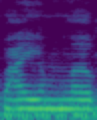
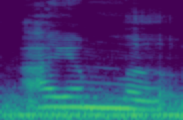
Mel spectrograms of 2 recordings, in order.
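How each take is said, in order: First: The phrase is said quickly, rushed into the next. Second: The phrase is said slowly, followed by a pause. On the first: The words are not fully taken in. The speaker calls it wrong. "I see myself saying my positive thoughts so fast" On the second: The words are heard and felt. The speaker calls it right. "say it to yourself slowly"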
